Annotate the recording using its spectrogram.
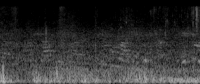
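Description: A hand sloshes in a pan of oil.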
